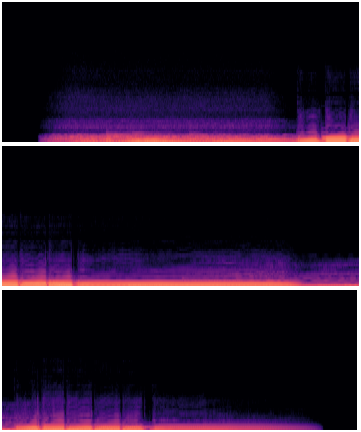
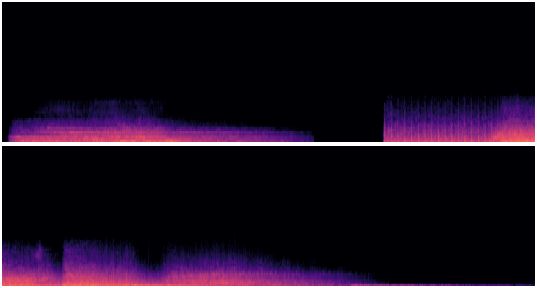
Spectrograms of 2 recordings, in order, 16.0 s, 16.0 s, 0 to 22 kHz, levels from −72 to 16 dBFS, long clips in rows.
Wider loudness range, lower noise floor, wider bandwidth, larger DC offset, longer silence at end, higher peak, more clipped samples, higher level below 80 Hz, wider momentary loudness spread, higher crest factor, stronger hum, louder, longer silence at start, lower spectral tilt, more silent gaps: second, 6 LU vs 18 LU; second, -37 dBFS vs -48 dBFS; about the same, 7 kHz vs 6.6 kHz; neither; second, 0.8 s vs 1.25 s; about the same, 0 dBFS vs 0 dBFS; neither; second, -40 dBFS vs -24 dBFS; second, 14 LU vs 21 LU; second, 12 dB vs 18 dB; neither; first, -12 LUFS vs -18 LUFS; first, 0.6 s vs 0.1 s; about the same, -10 dB/octave vs -9 dB/octave; second, none vs 4.69-5.69 s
